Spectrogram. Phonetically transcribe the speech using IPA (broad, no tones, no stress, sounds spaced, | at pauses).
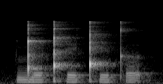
ŋ͡ǃ o ǃʰ e ǃʰ ɪ kʼ ə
